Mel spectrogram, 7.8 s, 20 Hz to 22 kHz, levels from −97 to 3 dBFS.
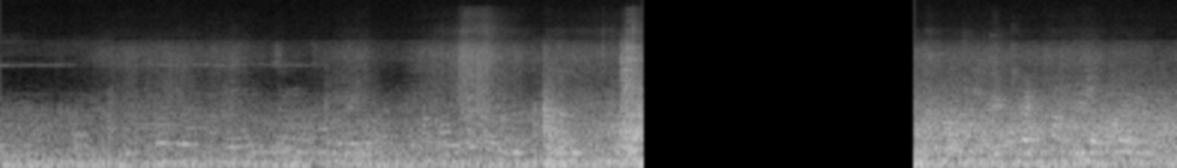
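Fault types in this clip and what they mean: Audio dropout to silence: the sound cuts to dead silence for about 1.8 seconds, no room tone at all, likely a lost input link while recording continued.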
